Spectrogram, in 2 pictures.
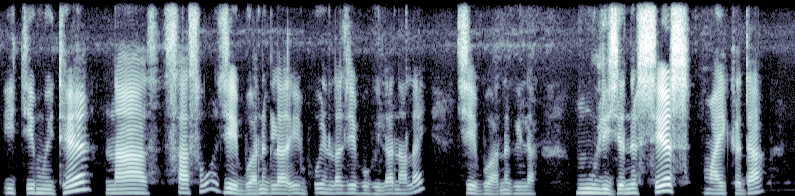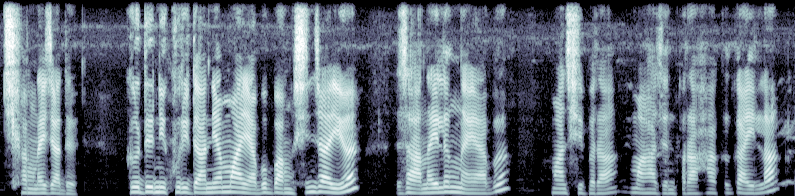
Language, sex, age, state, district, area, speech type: Bodo, female, 60+, Assam, Baksa, rural, spontaneous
